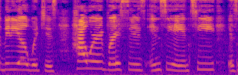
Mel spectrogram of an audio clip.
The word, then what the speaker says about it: NCAT: topic of the video which is howard versus nca and t is not in cat please do not pronounce it that way but yes okay so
